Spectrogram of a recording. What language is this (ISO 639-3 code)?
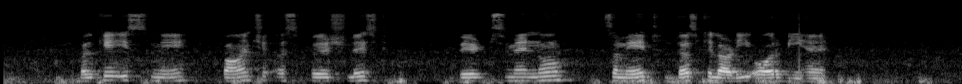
urd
